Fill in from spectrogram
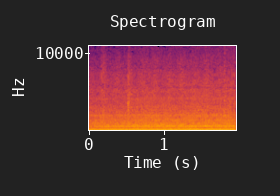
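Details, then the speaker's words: Monarch 10ee lathe, warmed-up electronic variable speed drive, spindle running in reverse: steady low hum with fixed tone and a mild growl from the drive, attributed to speed compensation needing adjustment. "okay they're kind of a grill thing you hear back there's something we got to adjust that's the uh speed compensation"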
